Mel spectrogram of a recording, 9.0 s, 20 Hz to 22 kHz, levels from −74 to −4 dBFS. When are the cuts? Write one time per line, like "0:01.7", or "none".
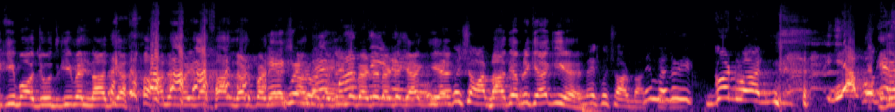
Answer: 0:06.9

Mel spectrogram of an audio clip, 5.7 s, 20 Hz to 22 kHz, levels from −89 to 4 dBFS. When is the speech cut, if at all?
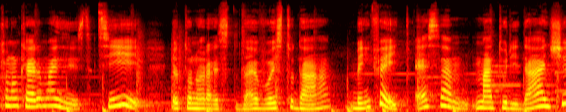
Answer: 0:00.9
0:04.1

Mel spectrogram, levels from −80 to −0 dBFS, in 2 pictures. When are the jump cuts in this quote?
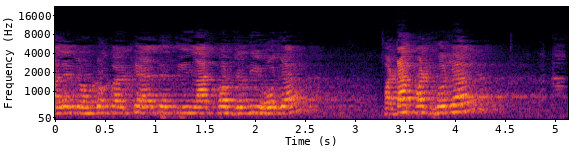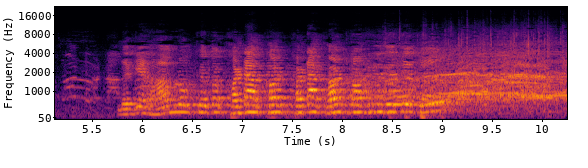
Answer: none

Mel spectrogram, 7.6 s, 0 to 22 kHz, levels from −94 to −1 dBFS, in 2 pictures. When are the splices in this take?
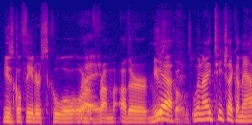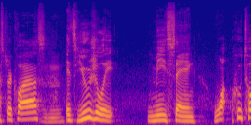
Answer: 0:02.8
0:04.6

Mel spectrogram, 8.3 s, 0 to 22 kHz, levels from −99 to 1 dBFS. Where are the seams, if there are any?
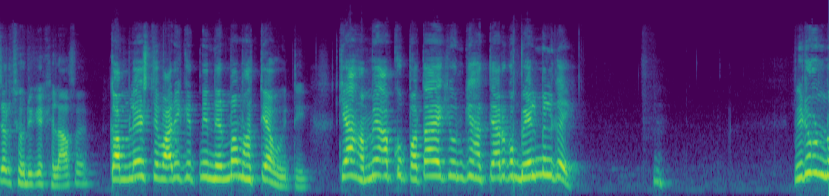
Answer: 0:00.9

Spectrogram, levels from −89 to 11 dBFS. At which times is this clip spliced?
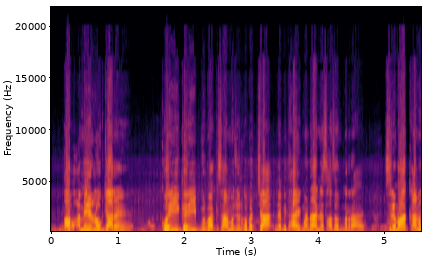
none

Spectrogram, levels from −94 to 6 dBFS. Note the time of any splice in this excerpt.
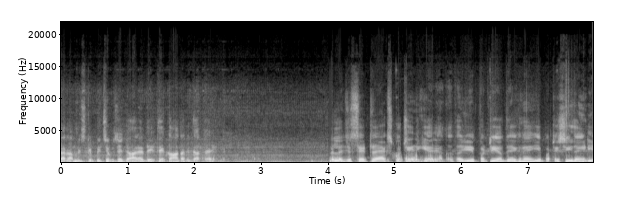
0:03.9

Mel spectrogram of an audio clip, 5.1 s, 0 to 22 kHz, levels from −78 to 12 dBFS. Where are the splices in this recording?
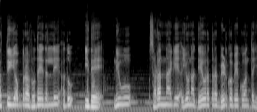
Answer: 0:02.1

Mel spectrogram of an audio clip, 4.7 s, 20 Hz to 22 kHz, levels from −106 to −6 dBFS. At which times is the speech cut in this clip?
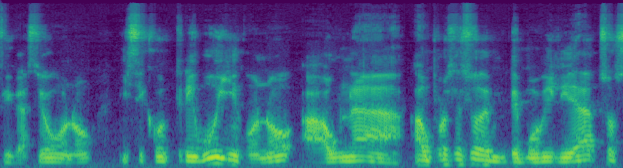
0:03.0

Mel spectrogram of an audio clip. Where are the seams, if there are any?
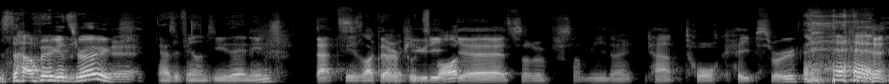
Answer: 0:01.4

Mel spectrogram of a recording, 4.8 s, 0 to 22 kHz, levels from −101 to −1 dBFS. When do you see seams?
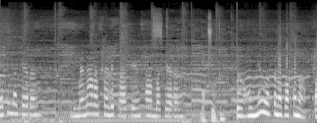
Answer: none

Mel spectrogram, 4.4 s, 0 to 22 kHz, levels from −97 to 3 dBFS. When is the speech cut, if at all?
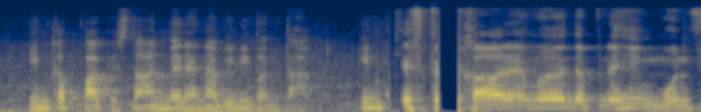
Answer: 0:02.4

